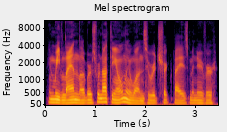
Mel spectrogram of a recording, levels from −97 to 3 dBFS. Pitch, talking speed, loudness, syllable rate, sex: 105 Hz, 240 wpm, -17 LUFS, 6.2 syllables/s, male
